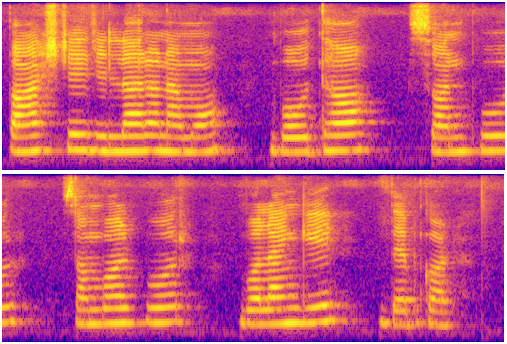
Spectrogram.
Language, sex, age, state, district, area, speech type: Odia, female, 18-30, Odisha, Boudh, rural, spontaneous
